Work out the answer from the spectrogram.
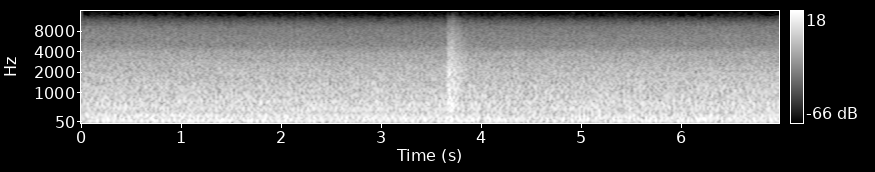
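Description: Stationary Seven Stars in Kyushu cruise train's onboard equipment running with a steady hum and rush, with one short sharp hiss a little past halfway.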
